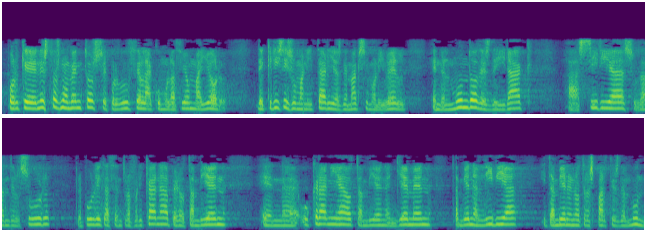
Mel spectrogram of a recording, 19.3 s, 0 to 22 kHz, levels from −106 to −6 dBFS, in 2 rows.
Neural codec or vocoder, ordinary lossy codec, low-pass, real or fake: none; none; 5.4 kHz; real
